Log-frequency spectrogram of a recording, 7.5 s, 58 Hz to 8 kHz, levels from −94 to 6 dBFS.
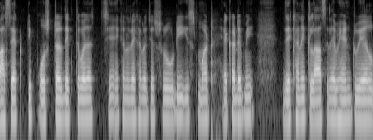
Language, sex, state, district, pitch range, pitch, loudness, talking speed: Bengali, male, Jharkhand, Sahebganj, 120-125 Hz, 125 Hz, -21 LUFS, 145 wpm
